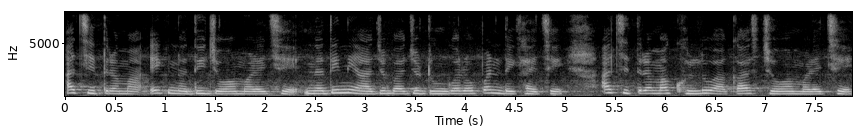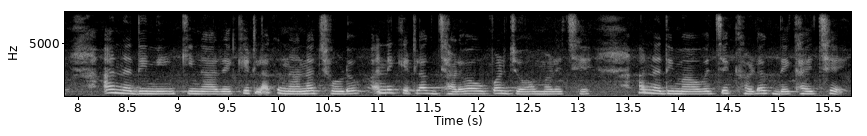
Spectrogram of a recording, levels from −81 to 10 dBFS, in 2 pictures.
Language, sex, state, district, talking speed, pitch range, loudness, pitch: Gujarati, female, Gujarat, Valsad, 145 wpm, 225-260 Hz, -11 LUFS, 240 Hz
